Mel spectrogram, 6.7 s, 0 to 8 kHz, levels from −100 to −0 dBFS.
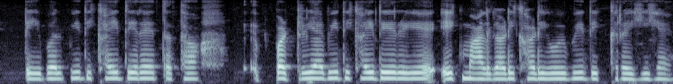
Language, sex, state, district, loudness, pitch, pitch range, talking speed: Hindi, female, Bihar, Muzaffarpur, -21 LUFS, 205 Hz, 200-215 Hz, 185 wpm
